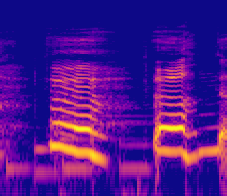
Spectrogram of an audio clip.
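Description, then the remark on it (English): Two drawn-out voiced yawns, each sliding downward in pitch with a sleepy groan, fairly loud, one after the other with a short pause between. “He yawned.”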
